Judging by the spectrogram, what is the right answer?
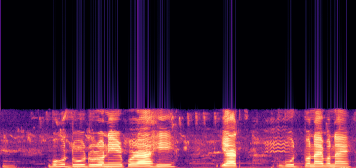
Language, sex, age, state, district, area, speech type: Assamese, female, 30-45, Assam, Sivasagar, rural, spontaneous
